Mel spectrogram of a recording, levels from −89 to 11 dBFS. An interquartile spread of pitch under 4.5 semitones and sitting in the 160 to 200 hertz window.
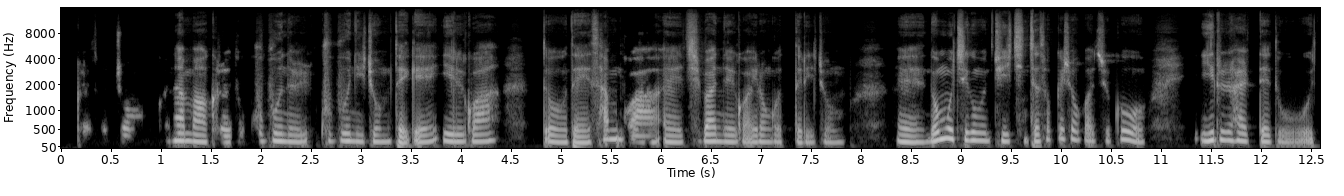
Yes: average, 3.0 semitones; medium, 185 Hz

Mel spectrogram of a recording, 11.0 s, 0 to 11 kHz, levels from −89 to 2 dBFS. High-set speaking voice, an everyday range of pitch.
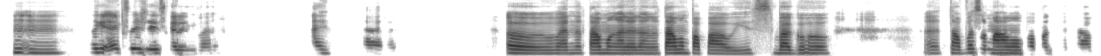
No: high, 195 Hz; narrow, 1.5 semitones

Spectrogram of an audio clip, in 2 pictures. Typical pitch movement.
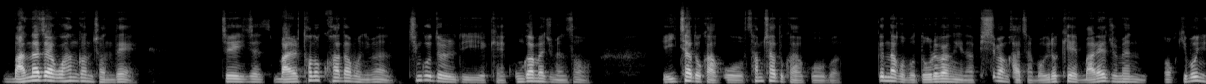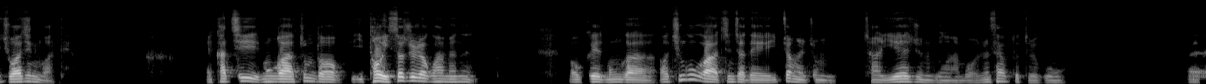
Yes: average, 4.6 semitones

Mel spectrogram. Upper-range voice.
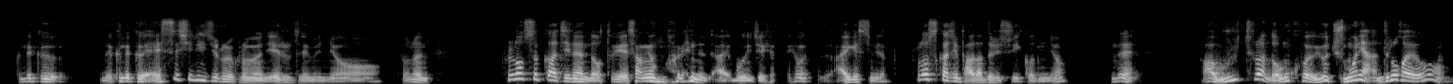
No: low, 130 Hz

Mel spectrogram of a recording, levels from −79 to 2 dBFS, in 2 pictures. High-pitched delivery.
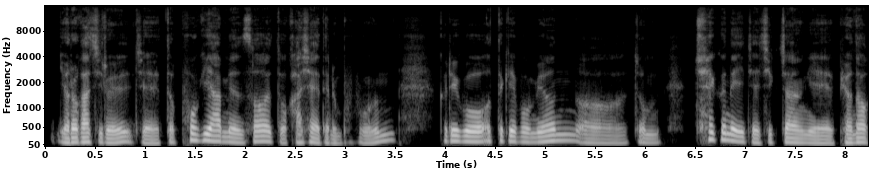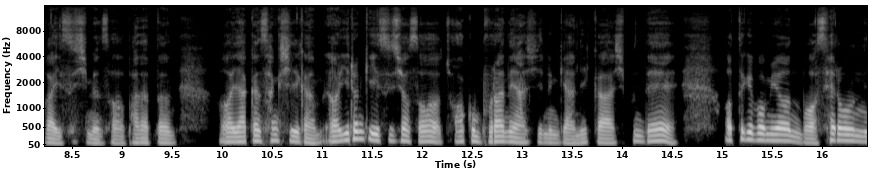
No: low, 120 Hz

